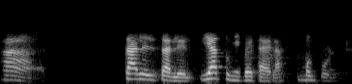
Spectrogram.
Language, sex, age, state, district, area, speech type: Marathi, female, 18-30, Maharashtra, Jalna, urban, conversation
